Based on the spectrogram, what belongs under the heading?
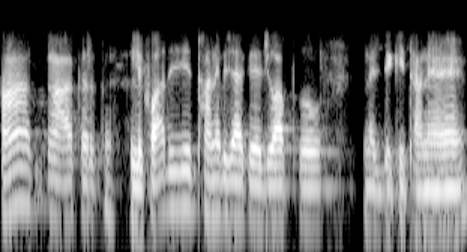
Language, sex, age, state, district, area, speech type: Hindi, male, 18-30, Uttar Pradesh, Azamgarh, rural, conversation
